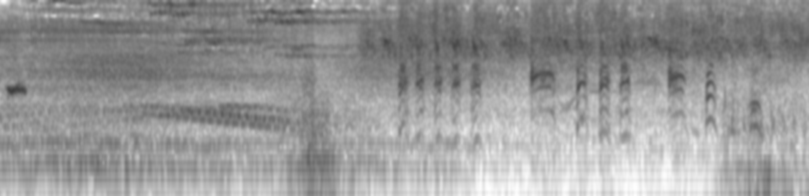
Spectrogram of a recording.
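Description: A magic-spell effect of sparrows raining from the sky: a noisy whooshing wash, then many harsh, squawking bird calls in quick succession, loud and busy, with no speech.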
